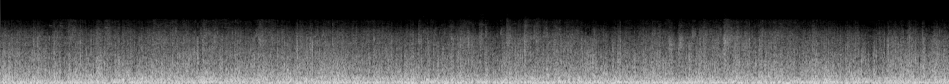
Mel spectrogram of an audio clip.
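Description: Steady rush of wind over the microphone mixed with the wheel-on-rail rumble of a fast-moving passenger train, heard from outside the coach window.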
